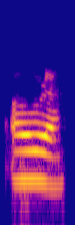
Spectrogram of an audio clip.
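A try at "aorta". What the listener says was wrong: Yes, great.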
